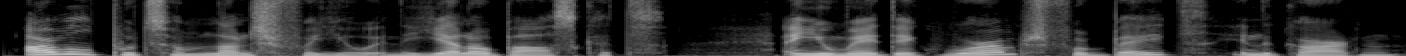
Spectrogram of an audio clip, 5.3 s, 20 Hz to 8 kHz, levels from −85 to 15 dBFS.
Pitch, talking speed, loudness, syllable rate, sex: 210 Hz, 240 wpm, -19 LUFS, 5.2 syllables/s, female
